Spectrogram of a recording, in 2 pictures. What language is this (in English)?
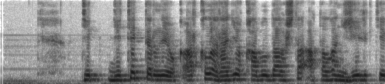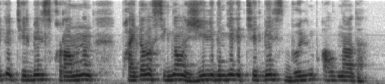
Kazakh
